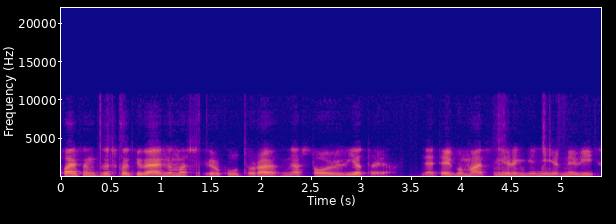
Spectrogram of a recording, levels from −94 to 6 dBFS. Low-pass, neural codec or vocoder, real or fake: 10.8 kHz; autoencoder, 48 kHz, 32 numbers a frame, DAC-VAE, trained on Japanese speech; fake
